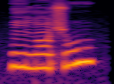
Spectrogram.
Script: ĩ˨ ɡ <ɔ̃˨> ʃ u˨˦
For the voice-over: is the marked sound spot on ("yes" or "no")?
yes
